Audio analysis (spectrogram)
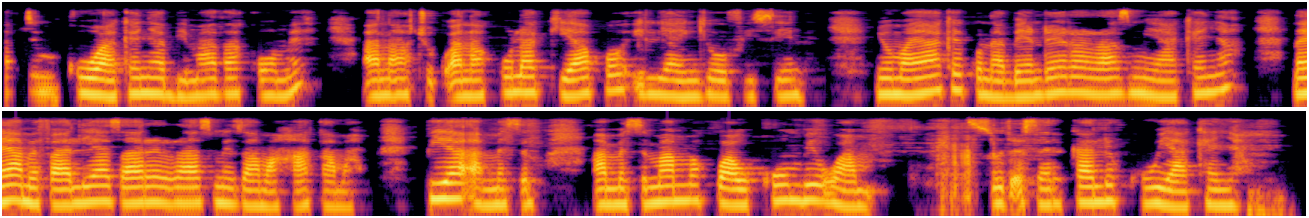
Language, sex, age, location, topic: Swahili, female, 25-35, Nakuru, government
